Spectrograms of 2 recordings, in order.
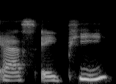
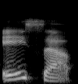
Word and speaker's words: ASAP: interesting word that uh could be pronounced pronounced in two options so uh as it is spelled like a asap or just asap and that's all true it's about phonetics right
